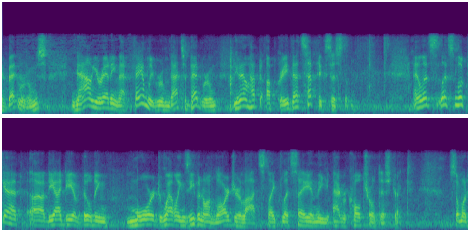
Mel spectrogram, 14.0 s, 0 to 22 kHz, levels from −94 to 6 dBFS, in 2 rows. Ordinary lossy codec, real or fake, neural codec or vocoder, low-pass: Opus, 24 kbps; fake; codec, 24 kHz, 6 kbps, HILCodec; 7.2 kHz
